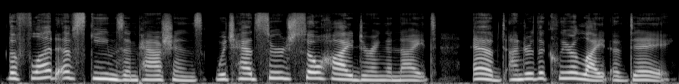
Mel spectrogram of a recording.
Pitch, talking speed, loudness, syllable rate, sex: 230 Hz, 185 wpm, -15 LUFS, 4.4 syllables/s, female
